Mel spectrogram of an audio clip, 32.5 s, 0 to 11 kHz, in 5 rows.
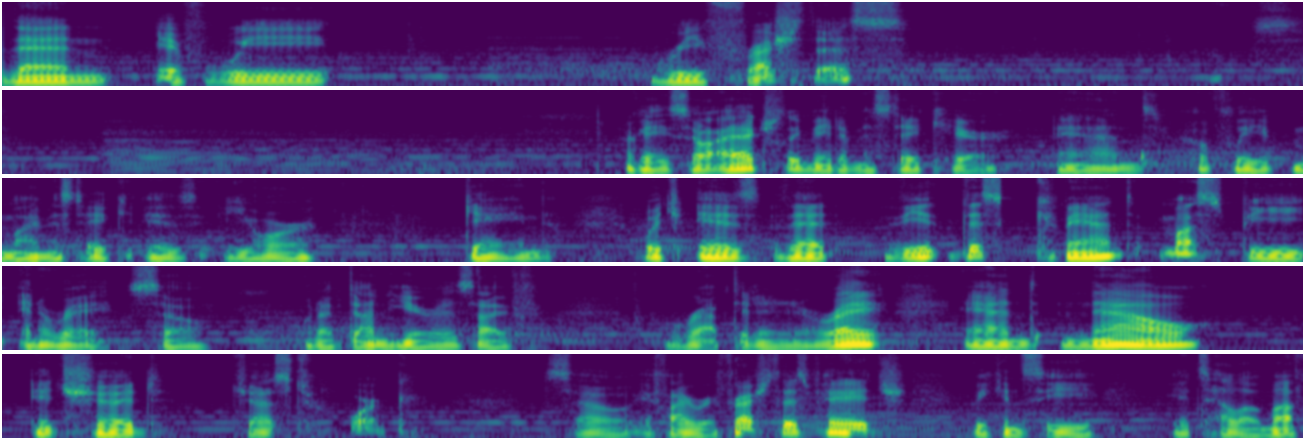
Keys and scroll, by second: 1.9 ctrl+r, 5.6 ctrl+r, 9.4 Print, 9.4 ctrl+`, 14.6 w, 14.8 w, 22.0 b, 27.6 alt+Escape, 29.6 ctrl+r, 29.6 alt+Escape.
